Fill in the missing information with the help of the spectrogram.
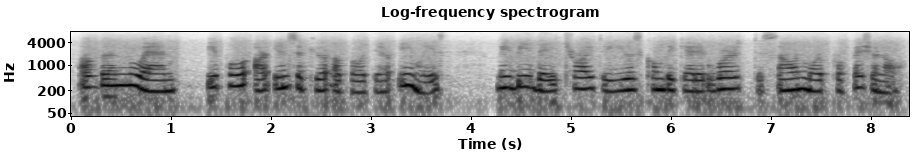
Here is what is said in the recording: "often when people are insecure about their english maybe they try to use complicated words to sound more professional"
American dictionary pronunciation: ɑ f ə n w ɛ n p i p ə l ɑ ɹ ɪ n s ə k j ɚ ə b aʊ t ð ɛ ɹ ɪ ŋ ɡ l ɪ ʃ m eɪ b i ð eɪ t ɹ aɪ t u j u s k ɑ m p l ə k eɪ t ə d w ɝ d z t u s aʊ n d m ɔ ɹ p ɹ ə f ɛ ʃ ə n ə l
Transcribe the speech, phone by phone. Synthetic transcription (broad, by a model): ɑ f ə n w ɛ n p i p ə l ɑ ɹ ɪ n s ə k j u ə b aʊ t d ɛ ɹ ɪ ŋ ɡ l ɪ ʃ m eɪ b i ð eɪ t ɹ aɪ t u j u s k ɑ m p l ə k eɪ t ə d w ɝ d t u s aʊ n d m ɔ ɹ p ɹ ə f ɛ ʃ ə n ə l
